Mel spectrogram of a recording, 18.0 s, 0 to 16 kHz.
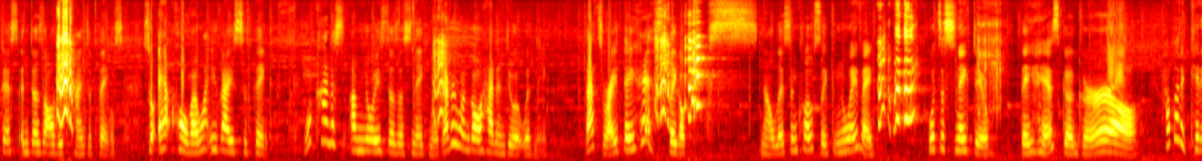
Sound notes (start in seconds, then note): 10.3 hisses; 14.6 hisses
